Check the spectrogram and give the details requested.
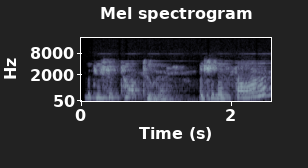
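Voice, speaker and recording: An actress playing a calm, caring middle-aged mother held hostage in a 1970s radio drama, measured, earnest and gently persistent. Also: fairly high pitch, a little hiss or hum. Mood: gently coaxing. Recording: dull, echoey vintage radio recording.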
